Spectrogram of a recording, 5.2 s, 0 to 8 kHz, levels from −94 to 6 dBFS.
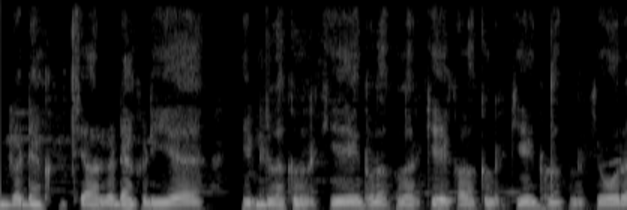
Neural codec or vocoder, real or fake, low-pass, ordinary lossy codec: none; real; none; none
